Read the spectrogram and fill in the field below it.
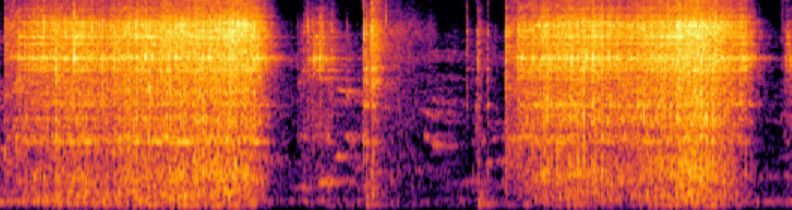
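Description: A sewing machine hums loudly and continuously while stitching a design onto a trouser cuff. It pauses briefly in the middle, then runs again steadily.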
